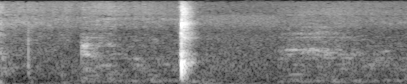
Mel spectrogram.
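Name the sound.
soft golf clap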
